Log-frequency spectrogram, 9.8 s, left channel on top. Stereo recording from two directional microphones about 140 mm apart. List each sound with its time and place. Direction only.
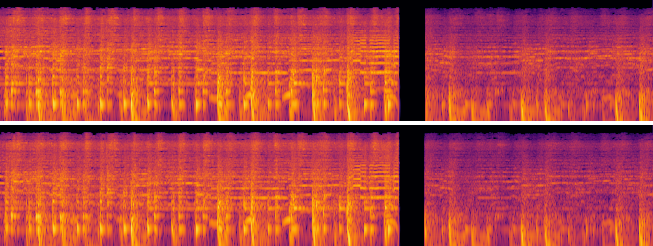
0.0 s music: 35° left (ahead or behind)
0.5 s music: 20° left (ahead or behind); by 6.0 s centre (ahead or behind)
